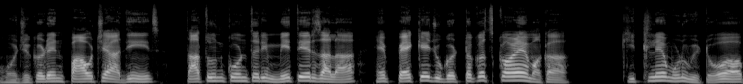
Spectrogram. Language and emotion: Goan Konkani, disgusted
